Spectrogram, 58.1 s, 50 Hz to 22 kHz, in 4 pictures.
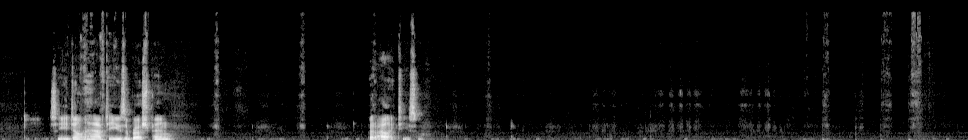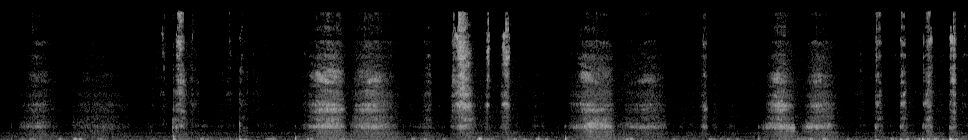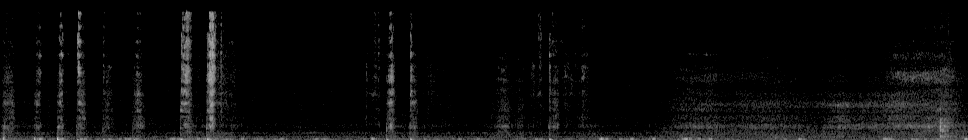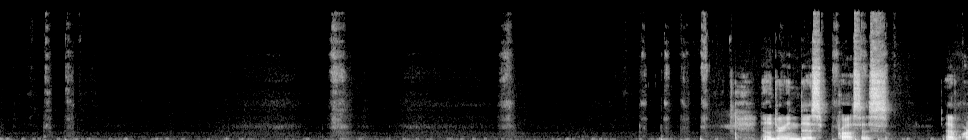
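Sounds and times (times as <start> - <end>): brush pen scratching on paper: 8.2 - 14.0, 14.9 - 18.3, 19.0 - 25.4, 26.0 - 32.5, 34.6 - 35.4, 40.8 - 44.9, 47.2 - 49.0, 49.8 - 51.3, 52.5 - 54.4, 55.1 - 56.9
stylus tapping and scratching tablet: 9.0 - 14.0, 17.0 - 19.1, 27.6 - 32.8, 43.1 - 46.3, 51.9 - 56.9
soft hiss: 54.1 - 57.9.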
